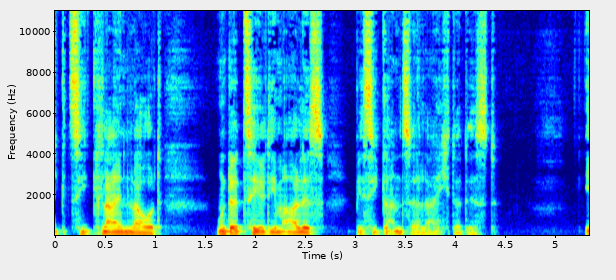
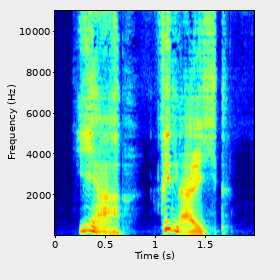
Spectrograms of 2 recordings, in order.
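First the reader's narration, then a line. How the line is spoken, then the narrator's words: Happy relieved squeak. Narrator (German): quiekt Wildewutz froh, dass ihr Papa nicht wirklich böse ist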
